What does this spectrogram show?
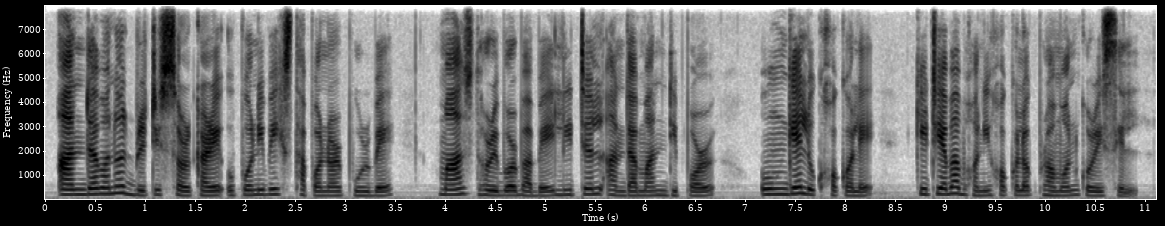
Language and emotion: Assamese, neutral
